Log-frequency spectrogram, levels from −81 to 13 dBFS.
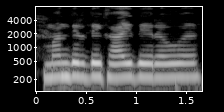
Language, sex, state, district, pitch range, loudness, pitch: Hindi, female, Uttar Pradesh, Budaun, 220-225 Hz, -15 LUFS, 220 Hz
